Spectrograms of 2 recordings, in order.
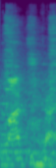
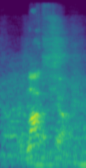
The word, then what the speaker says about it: Ladska: Latska. Yeah, I'll say what it is. But anyway, Keoki was there. Rhymes with vodka.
